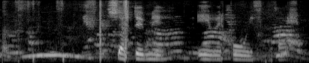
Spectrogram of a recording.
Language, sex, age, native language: Icelandic, female, 8, Icelandic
